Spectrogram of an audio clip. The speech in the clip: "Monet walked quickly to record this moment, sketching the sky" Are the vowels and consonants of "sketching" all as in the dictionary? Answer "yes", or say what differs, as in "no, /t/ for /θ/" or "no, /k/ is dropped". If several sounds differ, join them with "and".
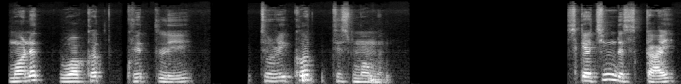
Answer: yes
